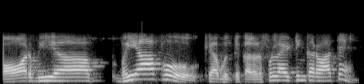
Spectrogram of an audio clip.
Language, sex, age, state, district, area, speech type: Hindi, male, 18-30, Madhya Pradesh, Jabalpur, urban, conversation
